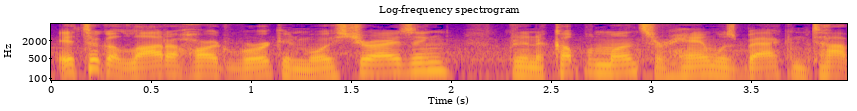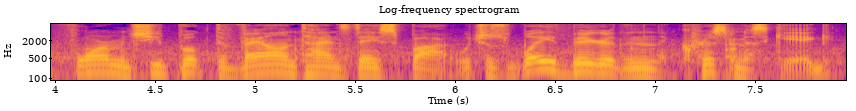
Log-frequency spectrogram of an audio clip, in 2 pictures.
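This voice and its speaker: A man playing a good-natured, jokey pro wrestler in a video game cutscene, talking casually with deadpan humor. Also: medium pitch, fairly quick, hardly any pauses, a little hiss or hum, close to an everyday voice. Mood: easygoing, joking.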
